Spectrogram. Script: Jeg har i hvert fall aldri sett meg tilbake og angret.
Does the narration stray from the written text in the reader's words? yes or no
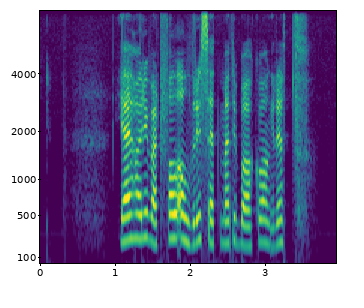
no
